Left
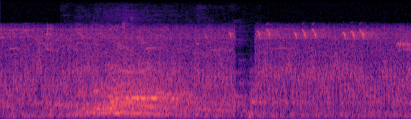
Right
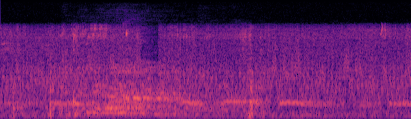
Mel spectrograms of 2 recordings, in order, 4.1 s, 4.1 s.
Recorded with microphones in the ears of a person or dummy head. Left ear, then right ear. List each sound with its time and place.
0.6 s laughter: 25° left (ahead or behind), 1.5 m; by 2.6 s 35° left (ahead or behind), 0.9 m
